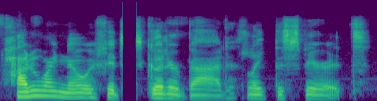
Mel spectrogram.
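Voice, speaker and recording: A man's voice: medium pitch, expressive, fairly bright tone, dry recording. A young man calling in, talking hesitantly with many fillers about his family and spirits. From Texas. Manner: hesitant, halting, with many likes and ums. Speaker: caller. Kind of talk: casual talk.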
